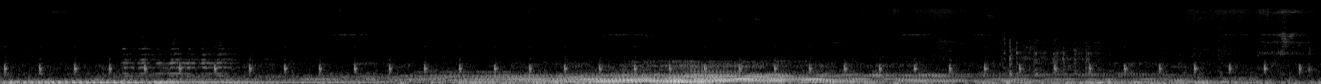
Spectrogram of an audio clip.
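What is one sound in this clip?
A vehicle's engine idles and rumbles nearby.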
